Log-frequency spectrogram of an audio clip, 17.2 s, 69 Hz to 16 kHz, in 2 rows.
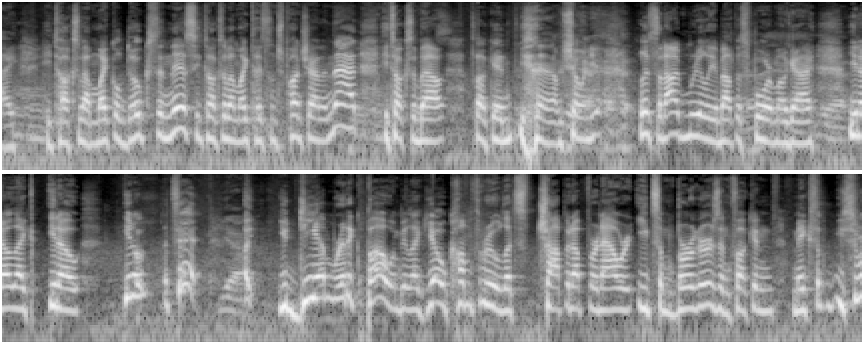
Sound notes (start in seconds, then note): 5.1 laughing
